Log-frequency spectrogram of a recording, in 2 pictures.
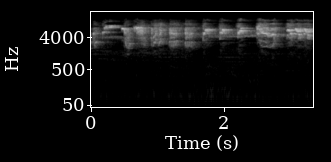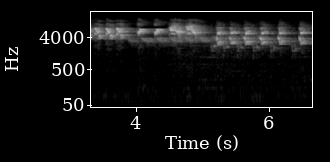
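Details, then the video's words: Lure song in 'ngerol' style from a chestnut-capped thrush, meant to draw another bird into singing: steady, very rapid high chattering and warbling, pulsing in regular short bursts throughout. "ANIS KEMBANG NGEROL BUAT PANCINGAN AGAR NGEPLONG"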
